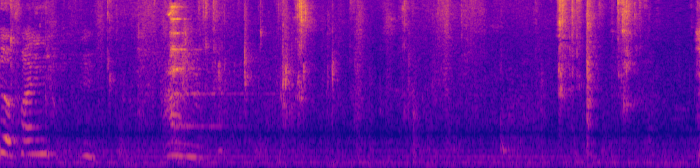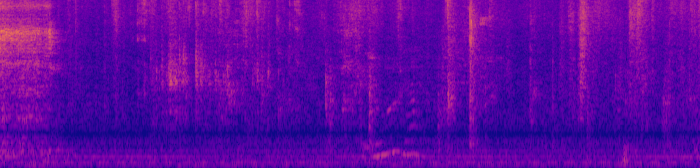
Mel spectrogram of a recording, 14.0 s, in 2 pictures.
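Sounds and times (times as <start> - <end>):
low steady hum: 0.0 - 14.0
people chewing crunchy popcorn: 0.9 - 10.8.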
